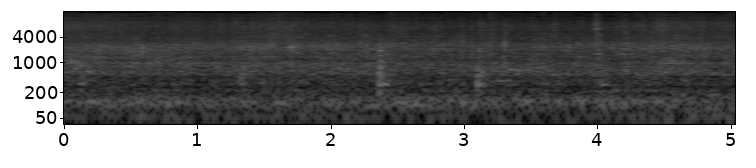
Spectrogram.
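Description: Chicken frying in a pan of sweet soy sauce, a steady sizzling hiss, with a few light knocks of a utensil against the pan about two, three and four seconds in.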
